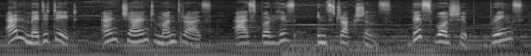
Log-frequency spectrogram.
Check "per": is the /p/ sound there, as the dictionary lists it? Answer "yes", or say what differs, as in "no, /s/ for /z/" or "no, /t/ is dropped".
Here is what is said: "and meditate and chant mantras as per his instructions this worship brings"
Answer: no, /f/ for /p/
